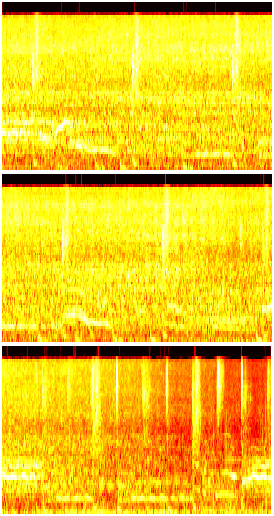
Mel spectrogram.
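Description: Background music: a song with a wavering, gliding lead melody over a steady beat and bass.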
